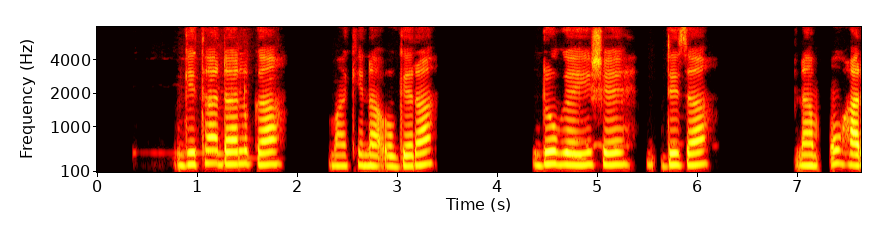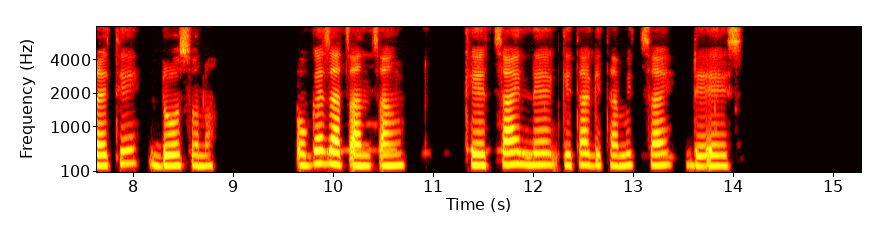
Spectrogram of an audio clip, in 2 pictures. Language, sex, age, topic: Gamo, female, 25-35, government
